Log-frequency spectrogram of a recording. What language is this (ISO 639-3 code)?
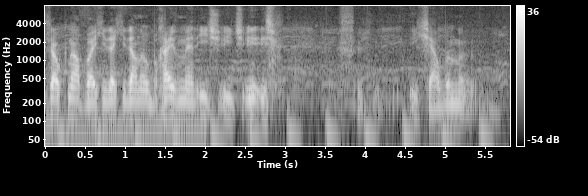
nld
